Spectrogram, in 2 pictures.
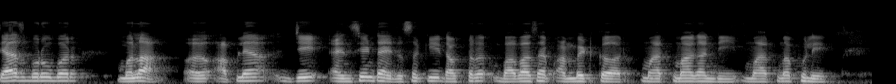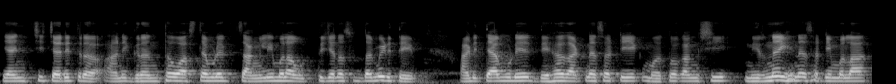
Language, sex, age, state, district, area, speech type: Marathi, male, 30-45, Maharashtra, Amravati, rural, spontaneous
